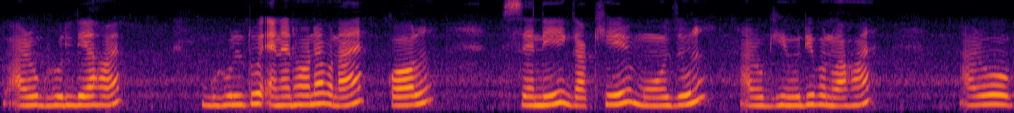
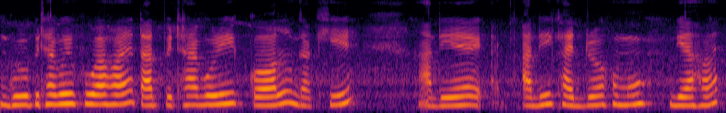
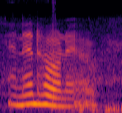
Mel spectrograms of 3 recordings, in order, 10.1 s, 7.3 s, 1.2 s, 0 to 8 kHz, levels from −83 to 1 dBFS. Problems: constant background noise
